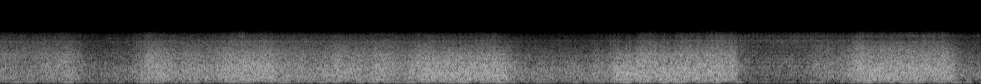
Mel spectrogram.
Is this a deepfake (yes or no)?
no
